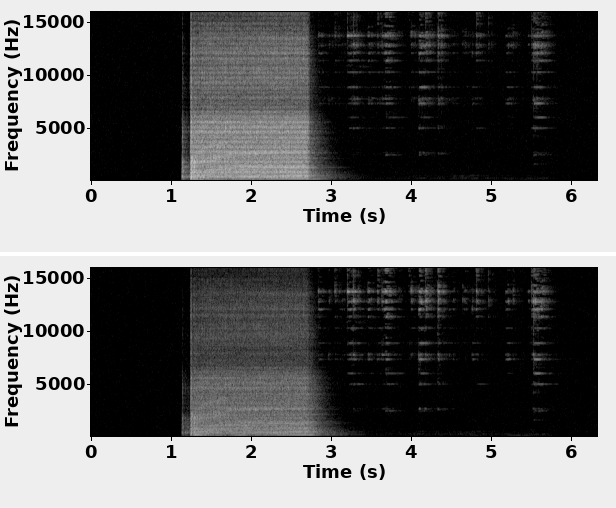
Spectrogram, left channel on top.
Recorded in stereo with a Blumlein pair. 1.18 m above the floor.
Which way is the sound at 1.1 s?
60° left.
